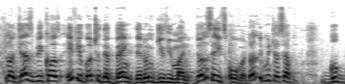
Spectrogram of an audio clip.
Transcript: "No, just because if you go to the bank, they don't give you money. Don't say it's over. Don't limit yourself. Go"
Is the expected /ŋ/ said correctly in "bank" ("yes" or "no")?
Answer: yes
